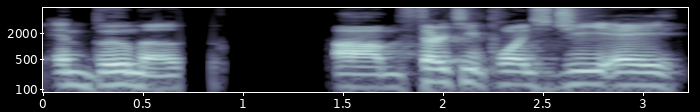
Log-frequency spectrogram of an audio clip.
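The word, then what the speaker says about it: Mbeumo: Embuemo, we get rewarded for holding Embuemo, finally. Or Mbumo, sorry. Everyone's been telling me that I pronounce his name wrong. Mbumo.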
